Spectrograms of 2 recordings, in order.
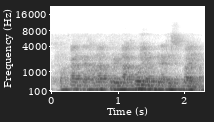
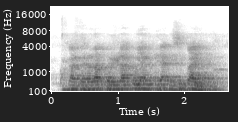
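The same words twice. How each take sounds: The two takes are said the same way.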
